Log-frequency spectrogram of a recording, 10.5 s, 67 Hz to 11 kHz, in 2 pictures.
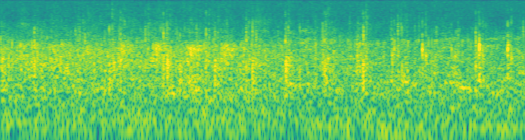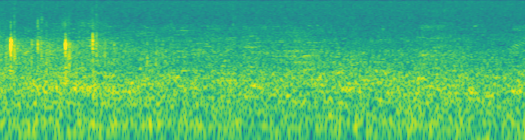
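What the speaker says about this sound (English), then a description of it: "Applause for that one as well." A county cricket crowd at a Middlesex versus Surrey Championship match applauds Middlesex reaching 200 runs. Scattered, moderate clapping lasts a few seconds over a low murmur, then fades back into the ground's ambience.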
